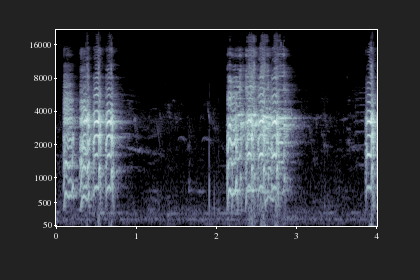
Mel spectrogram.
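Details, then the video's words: Baby parrot during taming, uttering loud grating squawks: a rapid triple burst, then a longer rasping call after a pause, and a third starting at the end. "natural funny parrot sound"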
